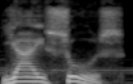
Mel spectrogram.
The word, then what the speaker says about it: Iesous: O nome era pronunciado Yai-Sus, ou algo próximo disso.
